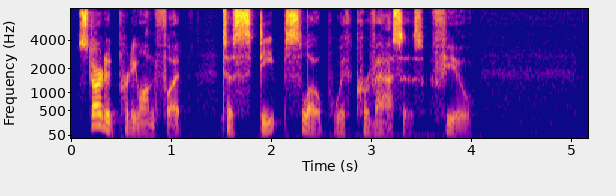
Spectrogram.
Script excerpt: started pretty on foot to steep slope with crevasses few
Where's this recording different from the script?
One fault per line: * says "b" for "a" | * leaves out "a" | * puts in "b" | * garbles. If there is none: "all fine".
all fine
